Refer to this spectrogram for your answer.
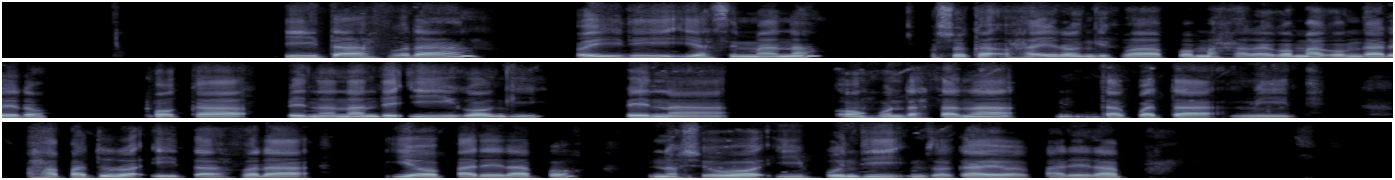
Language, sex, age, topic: Oshiwambo, male, 25-35, finance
